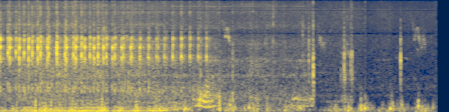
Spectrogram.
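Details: A nesting pair of white storks (Ciconia ciconia) atop a column at the Roman ruin of Volubilis, Morocco, clatter their bills in a fast, dry, wooden rattle that fades after a few seconds, over steady low wind rumble.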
